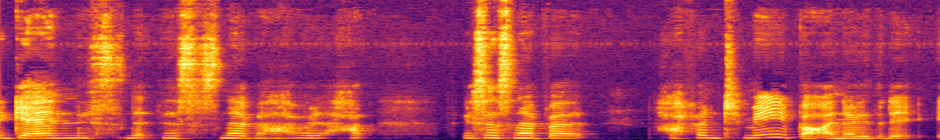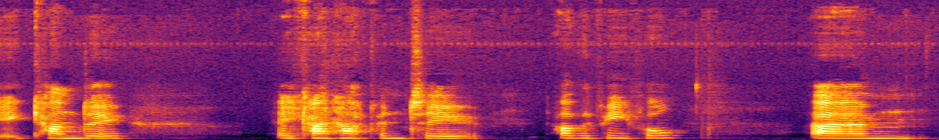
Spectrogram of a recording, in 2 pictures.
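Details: Stuttering (stammering) in a woman who is also blind; she describes her stammer as struggling to speak, with blocks where no air gets through and words taking a long time to come out.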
